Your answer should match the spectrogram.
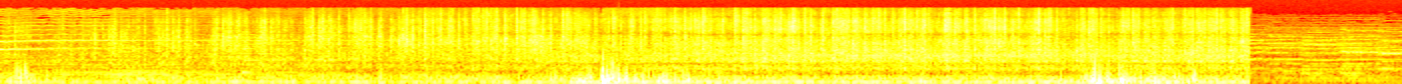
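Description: Engine of a floatplane with a radial engine, running steadily as it taxis on the water, with wind buffeting the microphone in two heavy gusts about six and eleven seconds in. Quiet music takes over suddenly near the end.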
